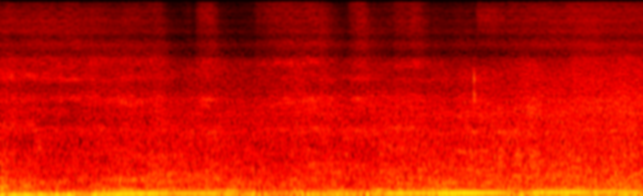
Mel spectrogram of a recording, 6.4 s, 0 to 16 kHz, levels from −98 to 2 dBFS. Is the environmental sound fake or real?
fake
